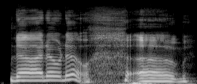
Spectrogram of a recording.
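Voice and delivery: words stretched through a big yawn; mid-yawn. Real, not acted. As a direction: yawn while you talk. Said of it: "sorry, big yawn".

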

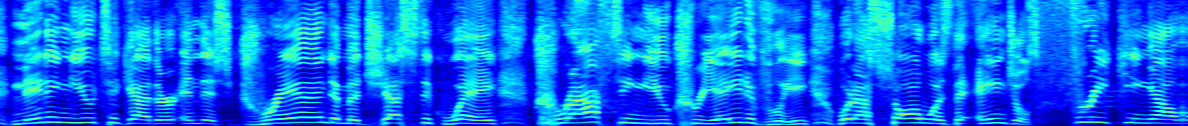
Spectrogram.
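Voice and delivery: loud, high, fervent sermon voice; full-force preaching. Acted. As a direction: preach it out with fire.

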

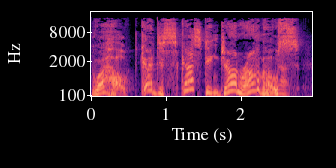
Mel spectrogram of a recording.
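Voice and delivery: high-pitched, scandalized protest; mock disgust. Co-host reacting to crude summary, hammed-up disgust. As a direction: play appalled, voice leaping up.

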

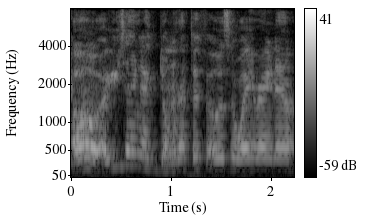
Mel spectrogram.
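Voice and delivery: feigned surprise. Retold or imitated. Teacher playing clueless pupil, loud feigned surprise. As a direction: act amazed by the rule.

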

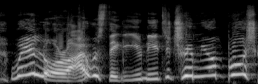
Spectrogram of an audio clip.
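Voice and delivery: high, coy genteel lady; prim British lady. Retold or imitated. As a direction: slip in a cheeky innuendo sweetly. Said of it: "the conversations are always like".

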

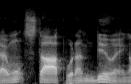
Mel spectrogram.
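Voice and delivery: normal talking voice

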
